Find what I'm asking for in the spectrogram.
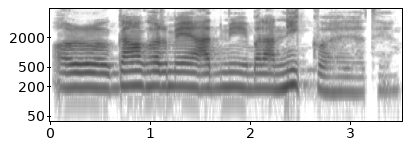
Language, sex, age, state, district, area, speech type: Maithili, female, 30-45, Bihar, Samastipur, rural, spontaneous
